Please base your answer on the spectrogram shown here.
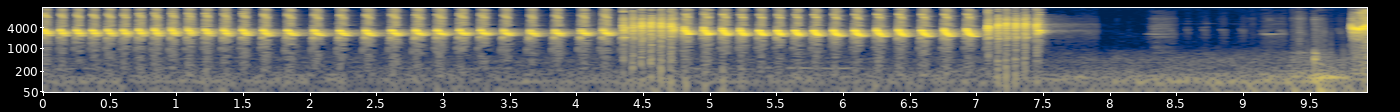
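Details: Pied triller, kapas tembak, giving an extended tembakan: a long, very regular machine-gun series of bright chirps, broken by two brief louder bursts, then near silence with a faint knock at the close. Recorded for training other birds.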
